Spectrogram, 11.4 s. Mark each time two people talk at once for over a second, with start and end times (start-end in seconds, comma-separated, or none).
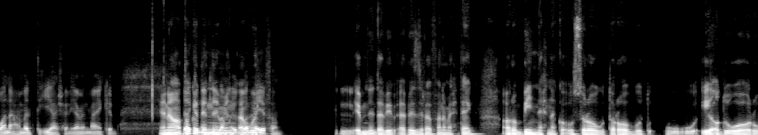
2.7-4.0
